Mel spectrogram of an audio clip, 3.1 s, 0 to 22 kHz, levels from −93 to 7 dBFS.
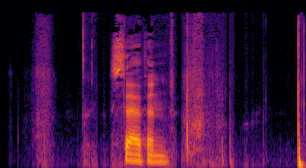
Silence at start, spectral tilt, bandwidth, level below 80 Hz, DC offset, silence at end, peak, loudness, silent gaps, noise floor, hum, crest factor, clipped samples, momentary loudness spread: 0.35 s; -4 dB/octave; 17 kHz; -40 dBFS; under 0.1%; 0 s; -2 dBFS; -19 LUFS; none; -61 dBFS; none; 22 dB; under 0.1%; 25 LU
